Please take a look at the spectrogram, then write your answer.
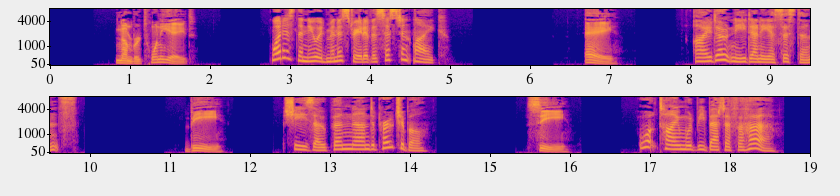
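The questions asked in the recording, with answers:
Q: What is the new administrative assistant like?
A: B: She's open and approachable.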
